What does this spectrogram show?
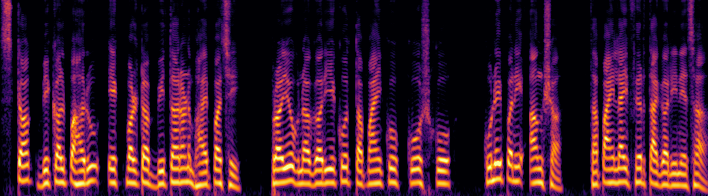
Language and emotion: Nepali, neutral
